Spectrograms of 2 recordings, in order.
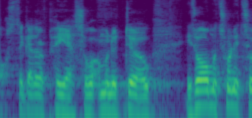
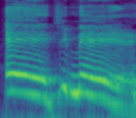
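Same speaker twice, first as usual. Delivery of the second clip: put-on Spanish accent; 9 semitones higher, 5 dB louder, much slower than usual. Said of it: "You sound like a Dom Ingram".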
